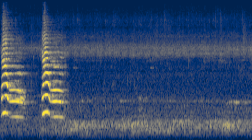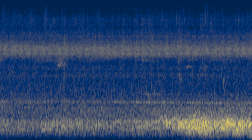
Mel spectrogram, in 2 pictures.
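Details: Two loud, harsh, wailing cries of a peacock open the recording, followed by quieter background noise and a steady high hiss for the rest.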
